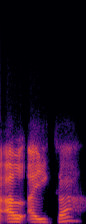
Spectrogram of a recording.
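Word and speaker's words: الأيكة: Pilihan maksudnya boleh kita baca al-aikah, boleh kita nggak baca juga hamzahnya, boleh kita baca laikah, gitu.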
